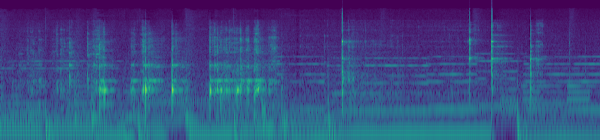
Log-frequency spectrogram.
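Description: A metal spoon scraping and clinking inside a tin can of coconut milk and against a ceramic bowl, in scattered sharp clicks, over steady background music.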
